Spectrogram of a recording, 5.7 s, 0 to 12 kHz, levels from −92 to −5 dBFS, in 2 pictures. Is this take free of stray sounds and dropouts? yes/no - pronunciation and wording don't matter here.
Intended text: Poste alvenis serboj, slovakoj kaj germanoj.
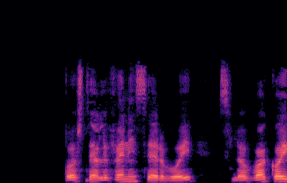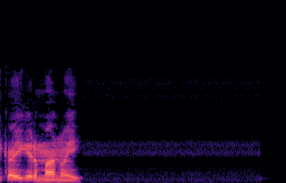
yes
